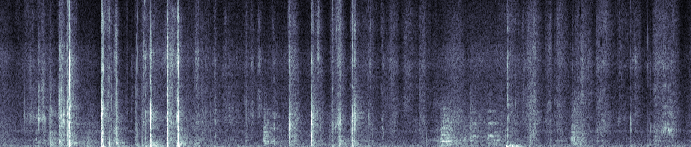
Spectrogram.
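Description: Cards being shuffled during a fortune-telling card reading: quick papery riffles and snaps in irregular bursts, loudest early on, then softer shuffling and light handling sounds with no one talking.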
